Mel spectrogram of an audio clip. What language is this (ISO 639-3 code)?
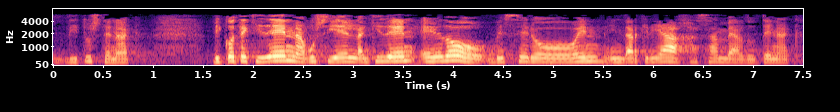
eus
